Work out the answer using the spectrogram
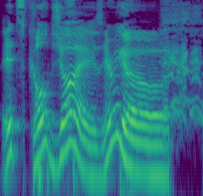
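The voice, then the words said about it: Game show host voice. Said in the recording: “game show voice that's different from your actual voice ... You actually talk like that when you host?”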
